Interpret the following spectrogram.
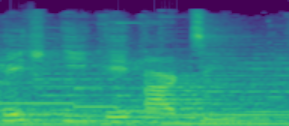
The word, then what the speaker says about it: heart: b e a t but now in the word h e a r t they make an a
